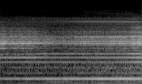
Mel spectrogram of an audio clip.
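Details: CNC router back up and running, finishing or cutting-out pass after about 1 h 35 min finishing cut. Steady high spindle whine, even cutting tone, no chatter, rattle or rough bearing noise; cutting normally.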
